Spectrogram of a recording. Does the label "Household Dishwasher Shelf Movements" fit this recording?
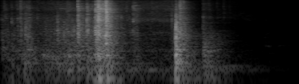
Yes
